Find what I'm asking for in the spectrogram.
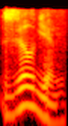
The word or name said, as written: zillion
